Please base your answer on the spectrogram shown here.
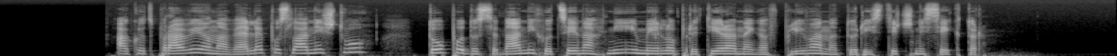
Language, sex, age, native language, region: Slovenian, female, 18-29, Slovenian, Drava region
